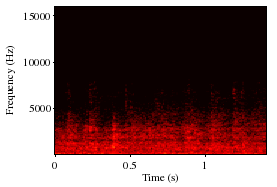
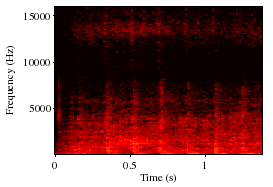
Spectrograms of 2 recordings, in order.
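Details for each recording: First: Hornby 08 shunter running on the layout after repair: motor cleaned and lubricated, and coupling rods bent to clear the brakes they had been catching. Soft, even motor hum and steady rolling with no rhythmic clicking; clicking fixed, running normally. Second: Hornby 08 shunter on a layout after motor repair: motor whirring with a regular click-thump about six times a second, caused by a large piece of fluff caught in the worm gear.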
